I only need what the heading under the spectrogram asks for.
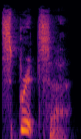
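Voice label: "spritzer", English, British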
